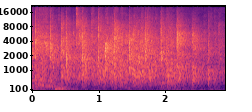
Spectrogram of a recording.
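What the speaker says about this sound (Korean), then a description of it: "박수 한번 치고 가겠습니다." An audience at a Buddhist monk's lecture claps hands together in a dense, steady burst of applause lasting a few seconds, fairly close and fading slightly at the end.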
